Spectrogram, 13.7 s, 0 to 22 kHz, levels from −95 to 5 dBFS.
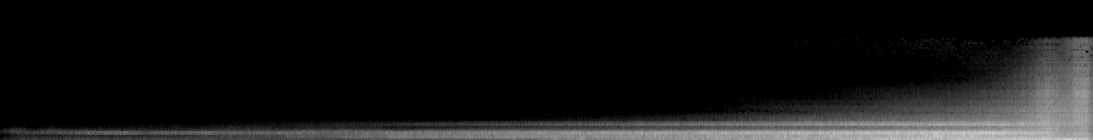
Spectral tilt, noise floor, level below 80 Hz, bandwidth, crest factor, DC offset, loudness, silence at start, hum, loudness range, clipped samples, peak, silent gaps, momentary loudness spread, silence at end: -5.5 dB/octave; -72 dBFS; -28 dBFS; 15 kHz; 18 dB; under 0.1%; -22 LUFS; 5.8 s; none; 24 LU; under 0.1%; -6 dBFS; none; 23 LU; 0 s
